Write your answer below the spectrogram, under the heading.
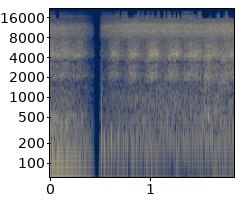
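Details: Cicadas in Paphos, Cyprus, where hundreds can sit on one tree and are heard almost constantly until after sunset: a dense chorus, a steady, high, hissing buzz with faint rhythmic pulsing, broken by one brief pause.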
